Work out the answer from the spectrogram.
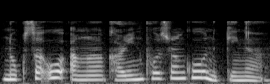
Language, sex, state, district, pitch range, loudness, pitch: Garo, female, Meghalaya, West Garo Hills, 205-280 Hz, -14 LUFS, 225 Hz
